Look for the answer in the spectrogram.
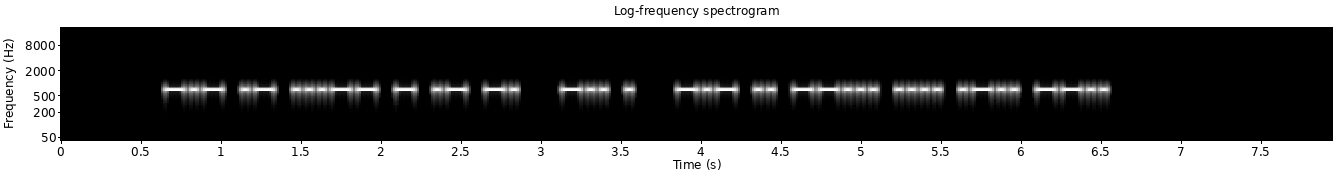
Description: Morse code, heard as a keyed tone, about 30 wpm, 700 Hz. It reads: KA3TAN DE KI7HLZ
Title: USA Callsign DE Callsign - 6 Characters - 30wpm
